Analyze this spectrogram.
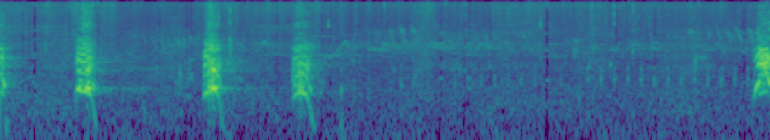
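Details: Segugio Italiano trailing a hare in training: isolated loud bays spaced about a second apart, each a short ringing yelp with a dropping tail, then a long quiet gap and one more bay at the end.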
